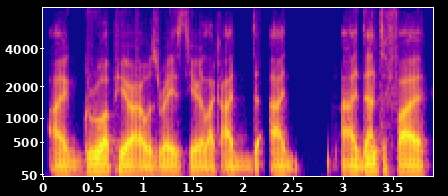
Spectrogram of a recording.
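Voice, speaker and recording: A man's voice: rumbling low, fairly even intonation, normal speed, no room sound, clean studio sound. A young man from Lebanon, a singer guesting on a podcast, chatting casually with many fillers and restarts. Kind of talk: casual interview chat.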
